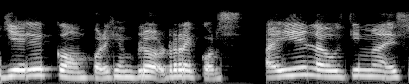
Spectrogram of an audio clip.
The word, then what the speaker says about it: récords: Bueno, lo que pasa es que, ¿qué pasaría si viene una pregunta, bueno, una pregunta tipo grave y llegue con, por ejemplo, récords?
